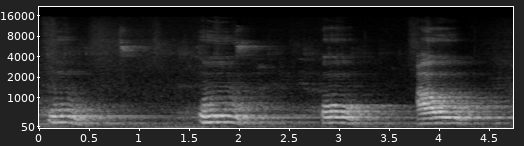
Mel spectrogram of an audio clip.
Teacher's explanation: मतलब कि इसका उच्चारण करते समय होठों की आकृति कैसी बनती है, वृत्त के समान बनती है, इसलिए इसको वृत्ताकार कहा गया है।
